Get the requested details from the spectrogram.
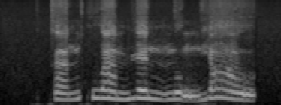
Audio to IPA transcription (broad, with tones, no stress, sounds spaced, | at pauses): k a˧˥ n k w ä˥˧ m ɥ ɛ˥˩ n n̪ ʊ̰˨˩ ŋ j ɑ˥˩ ʊ̯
